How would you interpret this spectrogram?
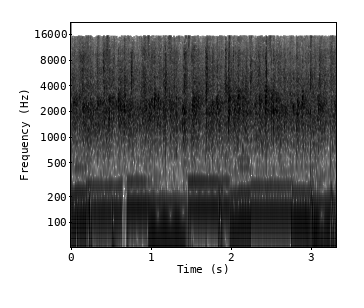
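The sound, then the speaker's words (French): An audience claps steadily in a dense, continuous wash of applause, with a bass-heavy musical line stepping between low notes underneath. No one speaks. “On peut l'applaudir parce que c'est pas un exercice facile.”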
